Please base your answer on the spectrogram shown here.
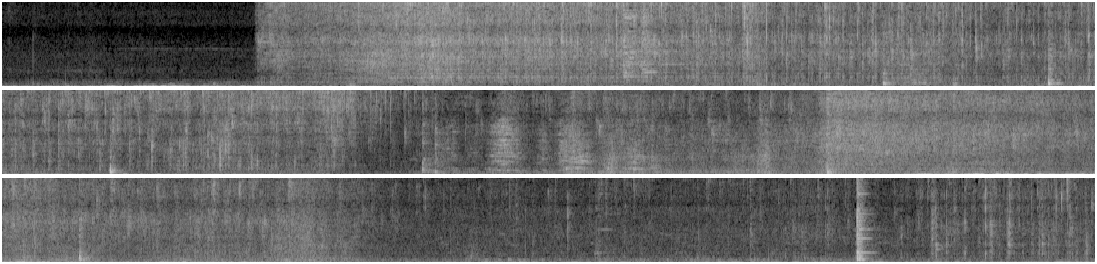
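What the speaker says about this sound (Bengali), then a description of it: "সব পরোটাগুলো বেলে নিয়েছি, এবার ভেজে নেব।" Egg-dipped parathas fry in white oil in a wok, giving a loud, steady sizzle throughout with scattered pops and brief utensil clinks.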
